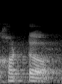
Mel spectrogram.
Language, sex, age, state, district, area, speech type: Odia, male, 18-30, Odisha, Cuttack, urban, read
